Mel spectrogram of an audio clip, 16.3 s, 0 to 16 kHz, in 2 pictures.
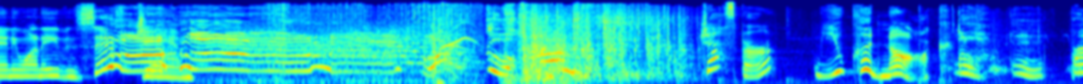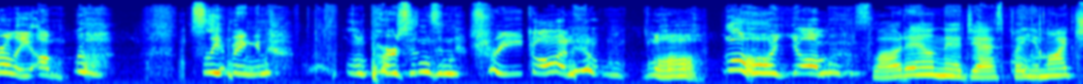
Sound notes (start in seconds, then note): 3.0 crashing; 8.6 chewing; 10.6 panting; 12.6 chewing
